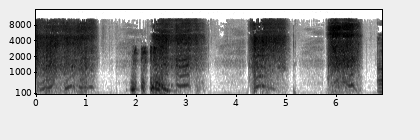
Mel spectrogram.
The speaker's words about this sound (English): I've been wanting to blow my nose so bad. Oh, my God. I have to keep putting you on mute so that I can cough along up.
